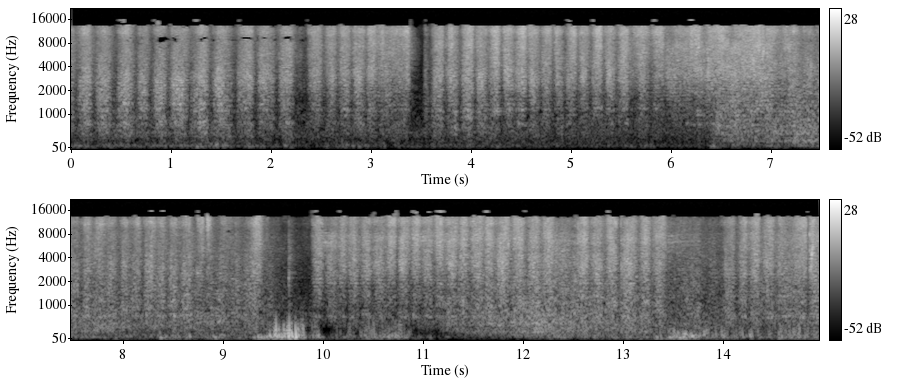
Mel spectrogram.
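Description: A handheld blue bristle brush scrubs a small, wet, dirty woven fabric rug covered in soap foam on the floor. Steady, rhythmic scrubbing strokes make a dense, raspy swish with a low, heavy body. The scrubbing grows fuller and wetter partway through, with one brief louder burst.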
